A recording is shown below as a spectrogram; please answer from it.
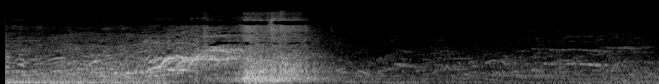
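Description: Crowd of people talking and calling out, with a loud crash about two and a half seconds in as the bleachers collapse under them. After the crash the voices drop to a quieter murmur.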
